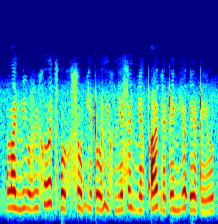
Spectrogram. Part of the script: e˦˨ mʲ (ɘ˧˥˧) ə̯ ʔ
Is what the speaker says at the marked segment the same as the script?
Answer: no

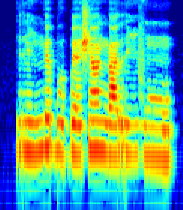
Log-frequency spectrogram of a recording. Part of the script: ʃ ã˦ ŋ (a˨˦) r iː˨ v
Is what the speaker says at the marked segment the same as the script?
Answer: no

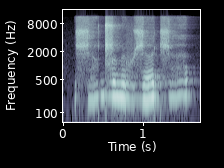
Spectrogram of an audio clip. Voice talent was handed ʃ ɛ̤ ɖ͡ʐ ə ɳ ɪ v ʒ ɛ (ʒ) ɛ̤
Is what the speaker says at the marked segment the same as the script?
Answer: no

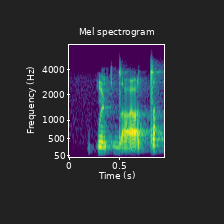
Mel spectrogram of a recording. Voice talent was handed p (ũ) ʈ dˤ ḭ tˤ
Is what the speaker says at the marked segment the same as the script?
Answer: yes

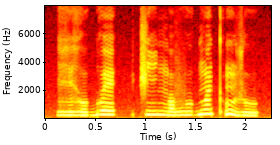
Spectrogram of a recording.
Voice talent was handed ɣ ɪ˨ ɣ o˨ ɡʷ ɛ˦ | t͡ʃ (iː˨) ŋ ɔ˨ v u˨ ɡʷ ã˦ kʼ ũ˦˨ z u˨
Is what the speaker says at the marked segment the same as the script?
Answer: yes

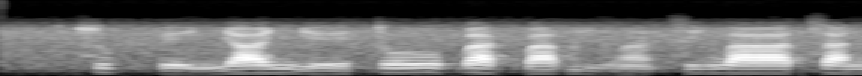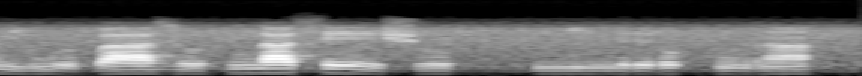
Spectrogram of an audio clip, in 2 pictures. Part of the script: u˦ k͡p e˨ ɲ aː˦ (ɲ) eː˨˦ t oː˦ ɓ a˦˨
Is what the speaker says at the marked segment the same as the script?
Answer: yes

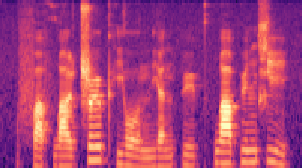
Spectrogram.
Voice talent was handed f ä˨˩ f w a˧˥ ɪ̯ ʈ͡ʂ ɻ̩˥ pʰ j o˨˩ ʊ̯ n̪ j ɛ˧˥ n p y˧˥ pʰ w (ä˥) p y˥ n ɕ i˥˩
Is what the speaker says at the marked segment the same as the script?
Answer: yes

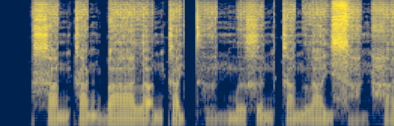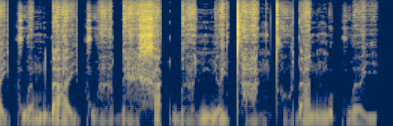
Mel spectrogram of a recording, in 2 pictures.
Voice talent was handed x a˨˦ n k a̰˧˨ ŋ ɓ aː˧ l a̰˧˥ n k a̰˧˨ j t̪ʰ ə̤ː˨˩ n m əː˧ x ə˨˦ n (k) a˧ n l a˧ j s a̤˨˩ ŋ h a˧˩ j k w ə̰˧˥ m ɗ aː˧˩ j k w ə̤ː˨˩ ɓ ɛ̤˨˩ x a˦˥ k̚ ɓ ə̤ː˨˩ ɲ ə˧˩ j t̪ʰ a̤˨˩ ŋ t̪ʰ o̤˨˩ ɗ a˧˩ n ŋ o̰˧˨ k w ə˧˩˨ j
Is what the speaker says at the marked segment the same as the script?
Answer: yes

